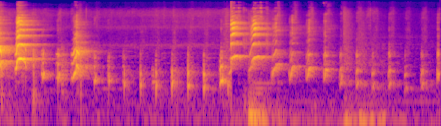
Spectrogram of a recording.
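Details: Pit Bull puppy calling in short repeated yelps and whimpers, several a second, rising to a burst of loud high squeals in the middle, then fading back to soft rhythmic whines.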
